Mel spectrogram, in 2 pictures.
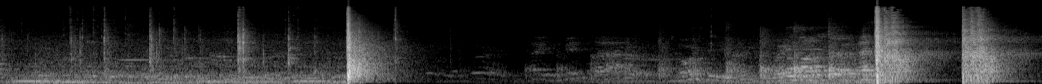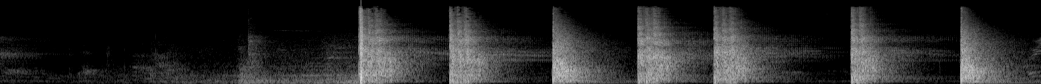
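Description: HK MP5 9mm submachine gun firing short three-round bursts on its burst setting, with about nine bursts in all. The first comes after a few seconds of clicks from handling the gun, two follow close together, and near the end comes a run of six about a second apart.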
